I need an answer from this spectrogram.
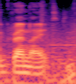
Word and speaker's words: granite: Is granite the only one that's like it instead of it?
